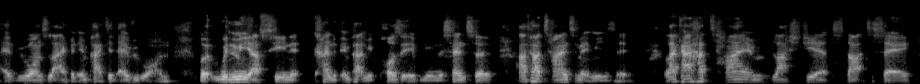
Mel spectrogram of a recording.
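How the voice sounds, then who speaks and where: Young lad, lowish voice, chill slangy interview chat about himself. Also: male voice, fairly bright tone, breathy edge. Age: young adult. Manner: informal, slangy, conversational. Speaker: music artist being interviewed. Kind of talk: casual chat.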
